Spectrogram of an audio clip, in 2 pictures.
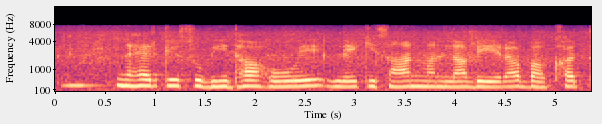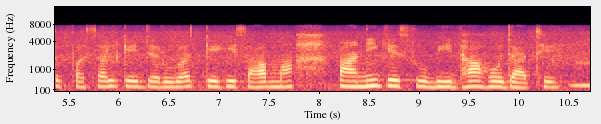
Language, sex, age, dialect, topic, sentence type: Chhattisgarhi, female, 60-100, Central, agriculture, statement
